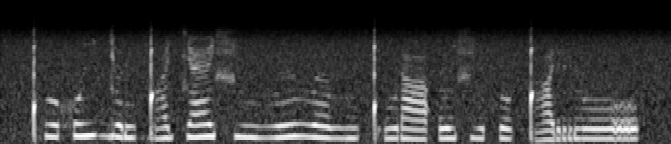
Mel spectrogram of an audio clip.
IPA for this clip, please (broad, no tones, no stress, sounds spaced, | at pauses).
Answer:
ǃʰ u χʷ i ɟ œ ɾ y ɡ͡ǃ ɑ c æ ɕ ʉ β ø β œ v y ǃʼ u ɾ ɑ ʔ ø ɕ i θ o ɡ͡ǃ ɑ rʲ o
